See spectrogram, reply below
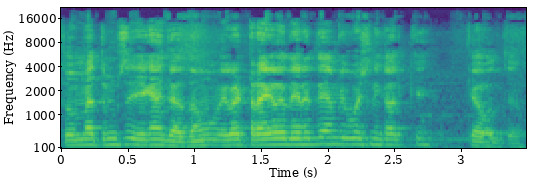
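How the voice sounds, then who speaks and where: A man's voice: fairly high pitch, very fast. A man, a student vlogger, chatting casually with friends in a lightly scripted style. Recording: faint background noise.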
